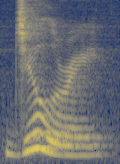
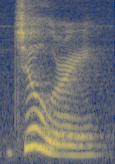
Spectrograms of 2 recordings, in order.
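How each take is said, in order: No difference in how they are said.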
